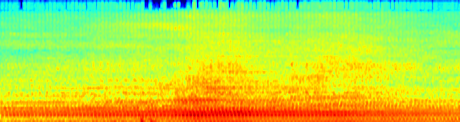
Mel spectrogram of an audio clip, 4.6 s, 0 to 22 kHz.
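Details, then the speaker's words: John Deere RX75 rear-engine riding mower on test drive after ignition switch replacement and reassembly: even, unbroken single-cylinder drone swelling and easing with load, no misses or stumbles; no hesitation, healthy running under load. "Went for a test drive, no hesitation, engine's awesome."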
